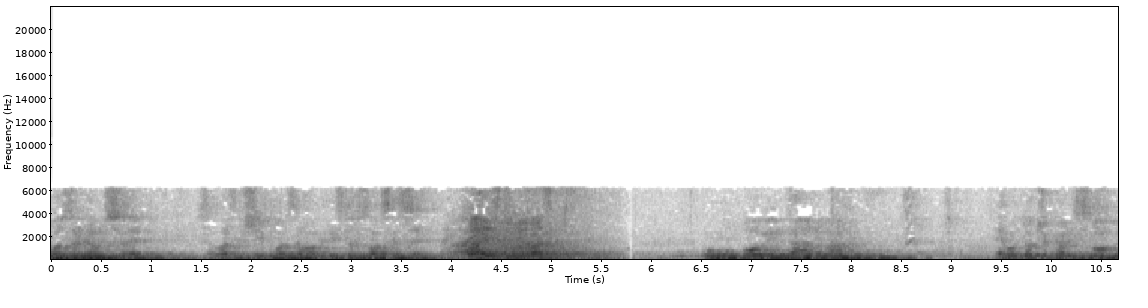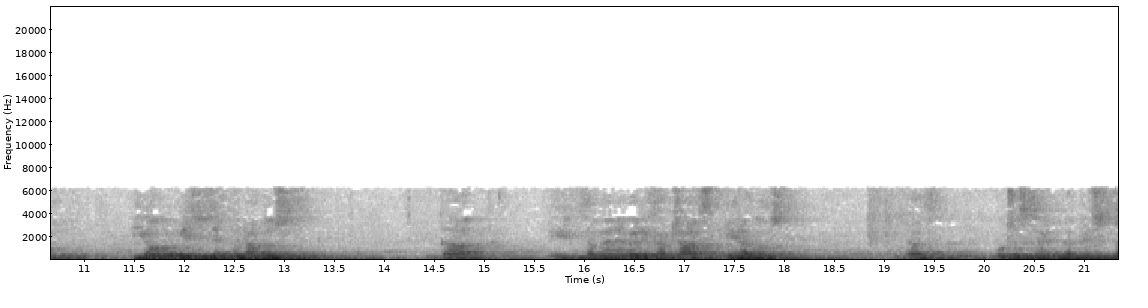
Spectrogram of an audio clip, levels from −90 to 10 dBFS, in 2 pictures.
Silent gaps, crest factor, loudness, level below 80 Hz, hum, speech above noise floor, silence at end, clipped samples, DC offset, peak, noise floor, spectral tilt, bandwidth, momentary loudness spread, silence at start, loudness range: none; 16 dB; -16 LUFS; -60 dBFS; none; 28 dB; 0 s; under 0.1%; under 0.1%; 0 dBFS; -42 dBFS; -8.5 dB/octave; 6.4 kHz; 20 LU; 0 s; 6 LU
